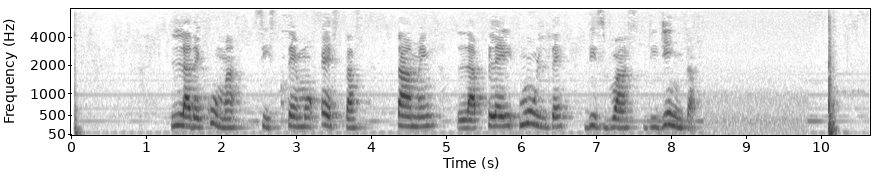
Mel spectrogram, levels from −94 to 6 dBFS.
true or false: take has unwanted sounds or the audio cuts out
false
